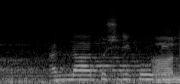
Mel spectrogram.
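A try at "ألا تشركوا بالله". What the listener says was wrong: لام کیوں چھوڑ رہے ہیں؟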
